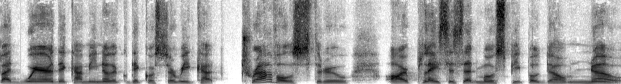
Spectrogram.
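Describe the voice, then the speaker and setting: A woman with a Cuban American accent, fairly low in pitch, fairly slow and fairly even in intonation, in a dry, close sound with no echo. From Cuba, then United States. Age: 70s. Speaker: hiker and trail organizer. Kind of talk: interview.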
